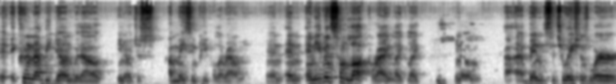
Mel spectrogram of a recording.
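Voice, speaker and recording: A man's medium-pitched voice with lively intonation. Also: moderate pace. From Dominican Republic. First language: Spanish. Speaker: Navy master chief and author. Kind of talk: interview. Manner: halting.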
